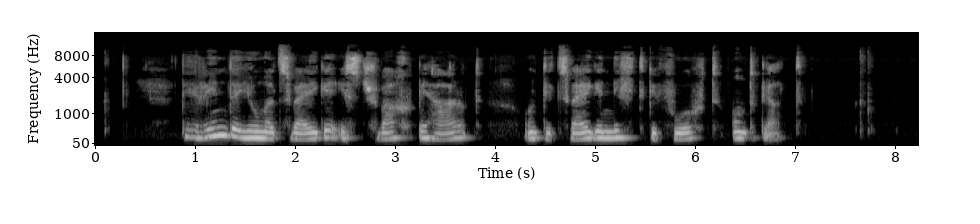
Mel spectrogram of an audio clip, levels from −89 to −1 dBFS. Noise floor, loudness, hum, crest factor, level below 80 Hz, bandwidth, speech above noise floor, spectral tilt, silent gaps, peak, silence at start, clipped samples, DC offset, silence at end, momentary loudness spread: -74 dBFS; -32 LUFS; none; 22 dB; -82 dBFS; 11.5 kHz; 42 dB; -3.5 dB/octave; none; -12 dBFS; 0.55 s; under 0.1%; under 0.1%; 0.55 s; 15 LU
